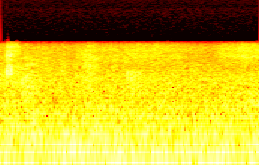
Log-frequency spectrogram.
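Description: Siberian huskies at rough play, giving short high-pitched yips: one near the start, one about three-quarters of a second in and one near the end. A steady low rumble runs underneath.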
